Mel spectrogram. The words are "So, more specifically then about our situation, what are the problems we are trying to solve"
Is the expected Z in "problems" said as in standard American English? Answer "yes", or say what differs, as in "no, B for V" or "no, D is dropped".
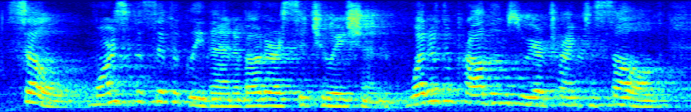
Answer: yes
